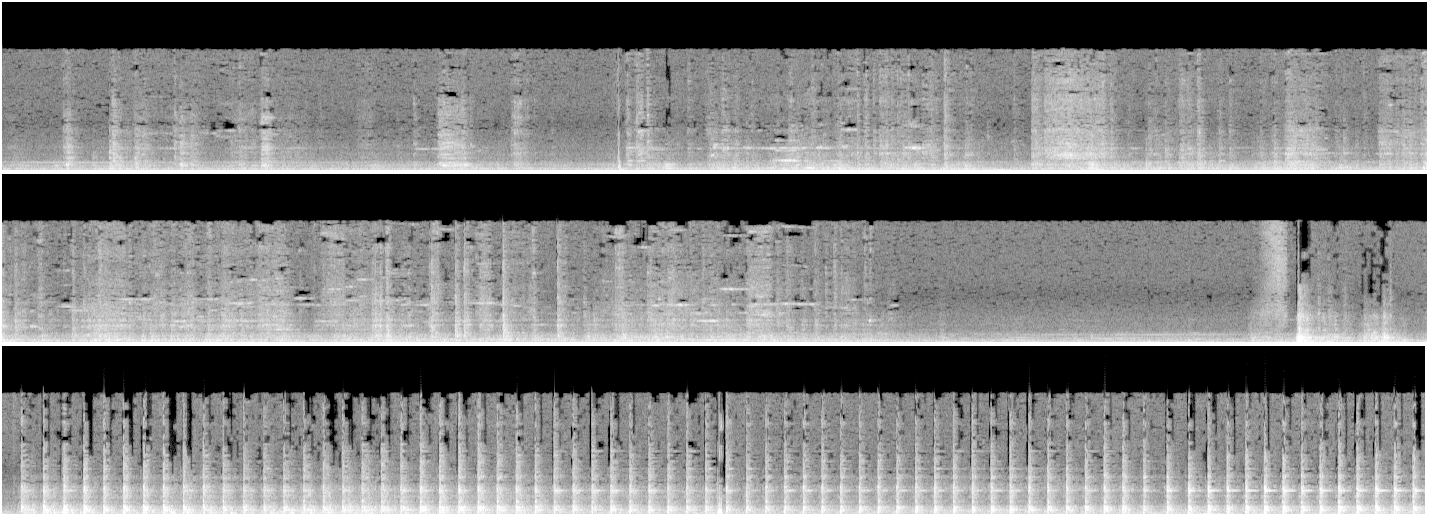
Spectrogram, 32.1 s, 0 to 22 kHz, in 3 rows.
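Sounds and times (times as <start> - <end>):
excavator running: 0.0 - 32.0
short squeals: 0.5 - 2.4, 3.1 - 4.0, 4.7 - 17.6.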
